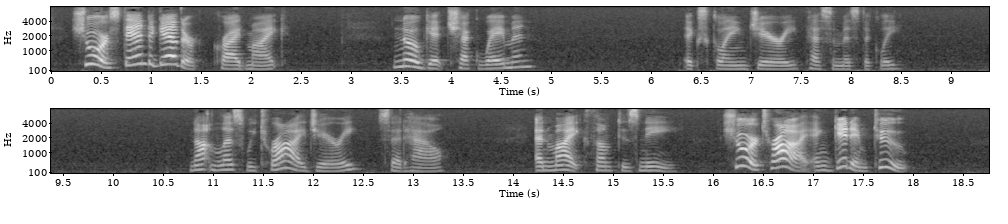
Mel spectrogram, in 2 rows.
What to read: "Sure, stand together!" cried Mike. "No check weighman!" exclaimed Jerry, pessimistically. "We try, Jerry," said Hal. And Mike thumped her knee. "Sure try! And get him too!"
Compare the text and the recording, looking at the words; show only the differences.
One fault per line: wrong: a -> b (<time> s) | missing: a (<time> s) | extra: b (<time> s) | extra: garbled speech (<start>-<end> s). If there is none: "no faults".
extra: get (3.7 s)
extra: Not unless (10.7 s)
wrong: her -> his (15.1 s)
